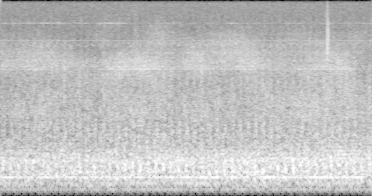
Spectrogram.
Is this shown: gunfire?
no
